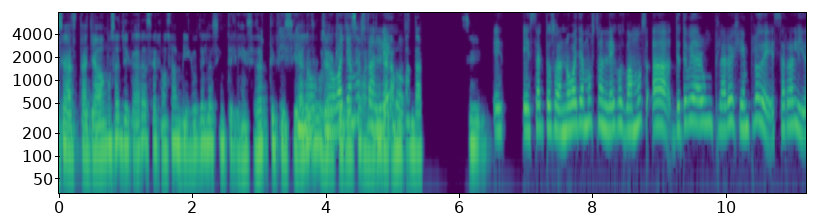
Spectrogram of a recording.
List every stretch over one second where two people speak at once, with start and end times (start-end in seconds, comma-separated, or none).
3.3-5.3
